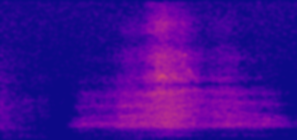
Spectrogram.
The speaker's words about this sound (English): I just hear a lot of like coughing. She's just coughing up a storm today.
